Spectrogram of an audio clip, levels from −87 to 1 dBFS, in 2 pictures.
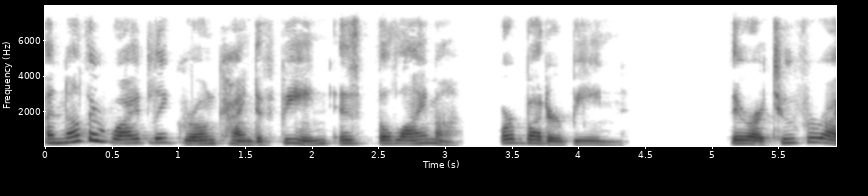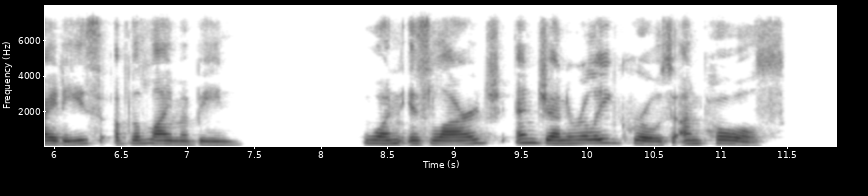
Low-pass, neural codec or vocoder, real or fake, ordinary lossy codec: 7.2 kHz; none; real; Opus, 64 kbps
